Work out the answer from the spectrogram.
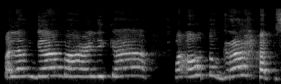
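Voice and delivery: high, loud, gushing fan, autograph drawn out; excited fan. Retold or imitated. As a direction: squeal like a starstruck follower. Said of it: "merong follower na nagsabi".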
